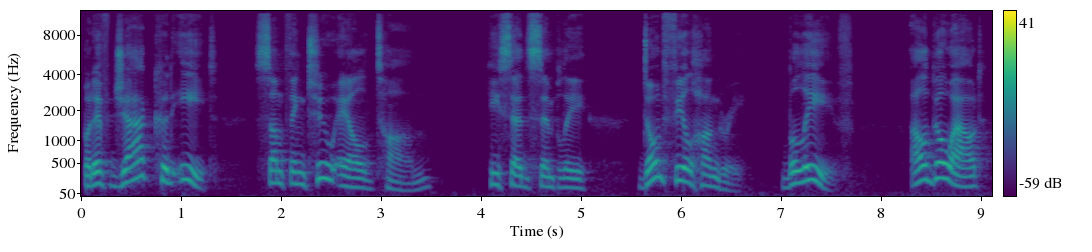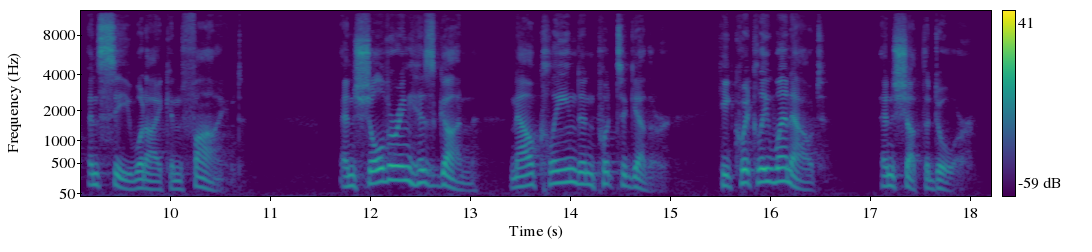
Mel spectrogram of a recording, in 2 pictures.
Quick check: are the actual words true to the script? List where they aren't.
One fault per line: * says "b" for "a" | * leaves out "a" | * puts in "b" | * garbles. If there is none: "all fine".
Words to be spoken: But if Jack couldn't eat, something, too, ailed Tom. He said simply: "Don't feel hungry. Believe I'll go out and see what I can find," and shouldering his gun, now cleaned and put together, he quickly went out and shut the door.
* says "could" for "couldn't"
